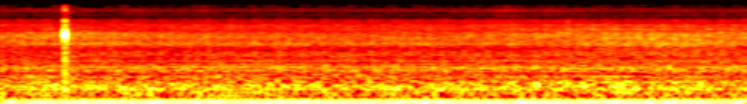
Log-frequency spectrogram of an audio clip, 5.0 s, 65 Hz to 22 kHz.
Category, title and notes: Sound effects > Other mechanisms, engines, machines
clip auto (17)
Auto, Avensis, Toyota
